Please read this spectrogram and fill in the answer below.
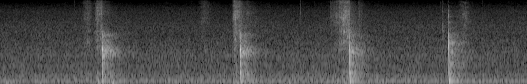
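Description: A large kitchen knife cutting thick slices from a peeled raw potato, each stroke ending in a sharp knock on a wooden chopping board: four cuts, about one and a half to two seconds apart.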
